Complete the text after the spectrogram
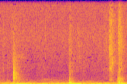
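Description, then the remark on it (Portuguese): A few short wooden knocks and scrapes as a furniture drawer is opened to fetch a revolver, over a low steady hum, with no one speaking. “Ah, esse móvel aqui. A gaveta está aberta, já vou, já vou pegar aqui, ó.”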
